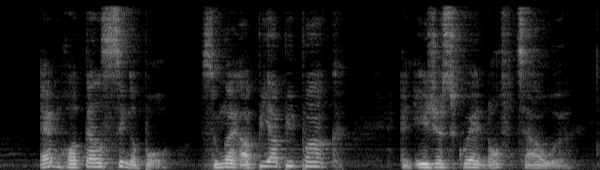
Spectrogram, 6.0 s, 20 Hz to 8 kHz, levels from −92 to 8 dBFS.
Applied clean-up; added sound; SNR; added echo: none; none; none; reverberation time 0.2 s.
